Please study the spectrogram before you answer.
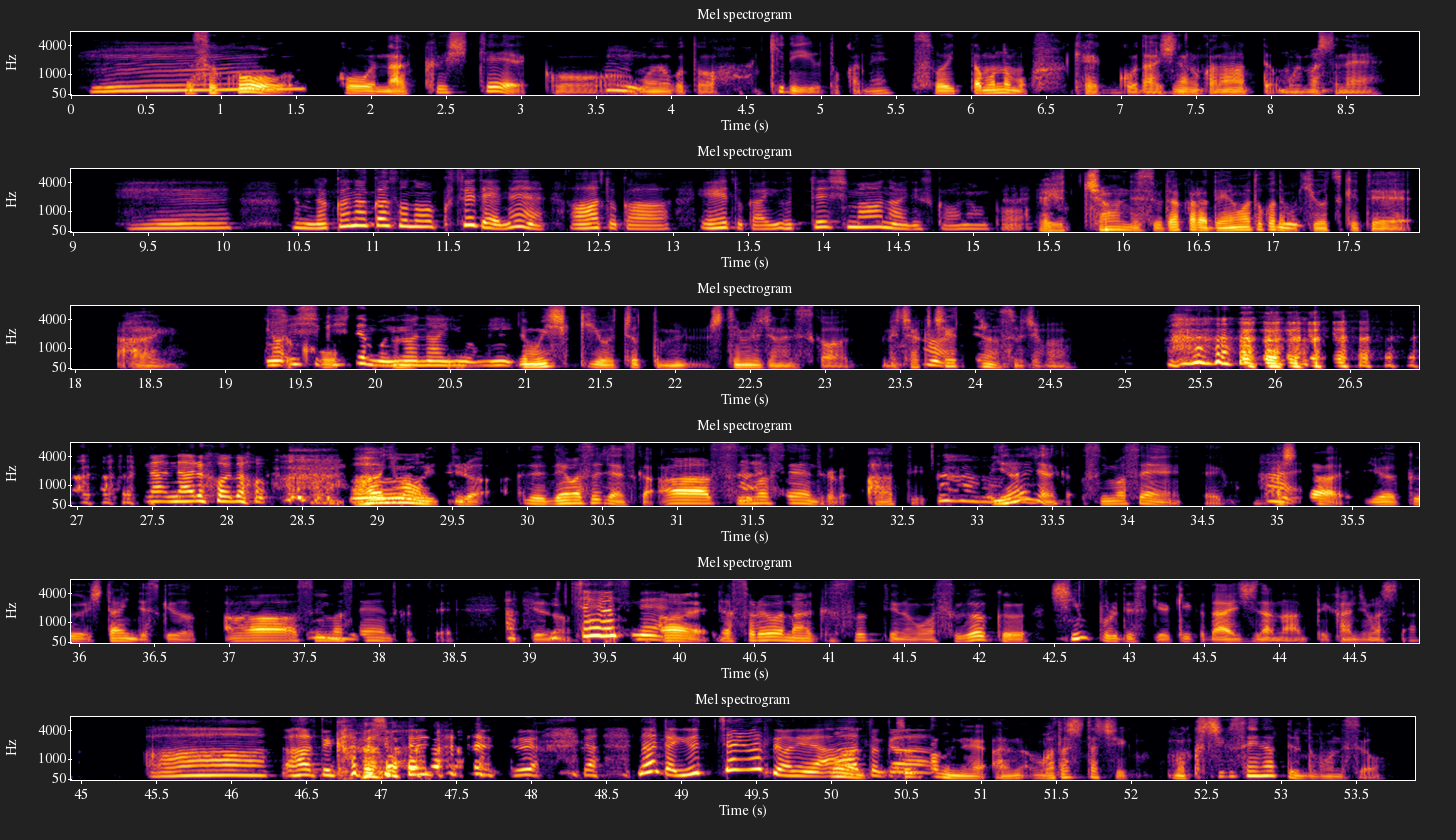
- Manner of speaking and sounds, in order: other noise; laugh; other background noise; laughing while speaking: "ああ、っていうか私も言っちゃ"; laugh; unintelligible speech
- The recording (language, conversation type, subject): Japanese, podcast, ビデオ会議で好印象を与えるには、どんな点に気をつければよいですか？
